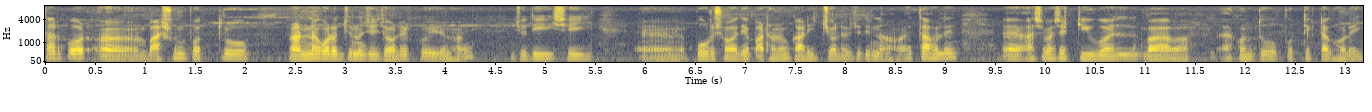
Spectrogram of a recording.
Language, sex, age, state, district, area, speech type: Bengali, male, 18-30, West Bengal, Kolkata, urban, spontaneous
